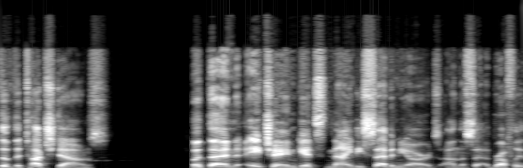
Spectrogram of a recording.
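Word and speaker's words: Achane: How do you pronounce his name? A-Chain? A-Chain? A-Chain. A-Chain, I think.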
